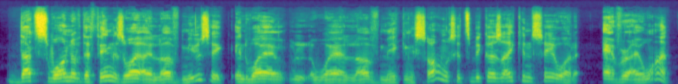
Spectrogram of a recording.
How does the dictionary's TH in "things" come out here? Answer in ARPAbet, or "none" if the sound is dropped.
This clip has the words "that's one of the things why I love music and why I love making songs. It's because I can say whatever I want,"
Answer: TH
